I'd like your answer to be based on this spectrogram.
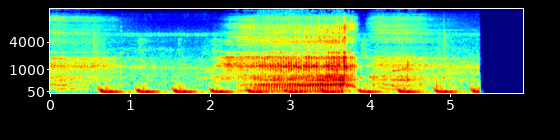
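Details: Loud, rough, rattling snores with low rhythmic pulses and a long harsh middle stretch, faint background music; extreme heavy snoring.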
